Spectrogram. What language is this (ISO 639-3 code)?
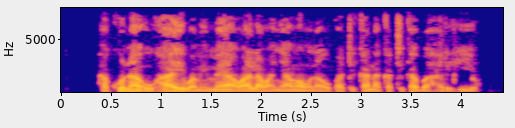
swa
